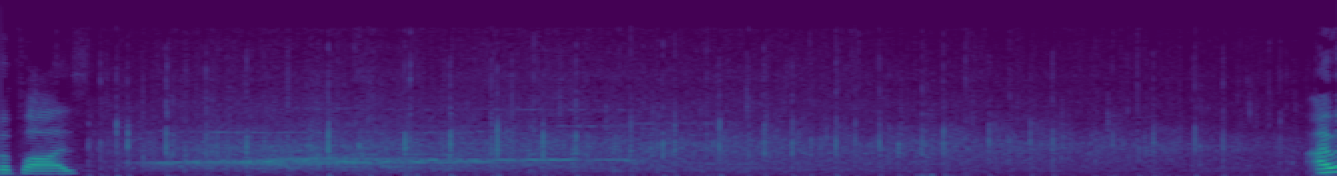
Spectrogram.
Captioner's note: applause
